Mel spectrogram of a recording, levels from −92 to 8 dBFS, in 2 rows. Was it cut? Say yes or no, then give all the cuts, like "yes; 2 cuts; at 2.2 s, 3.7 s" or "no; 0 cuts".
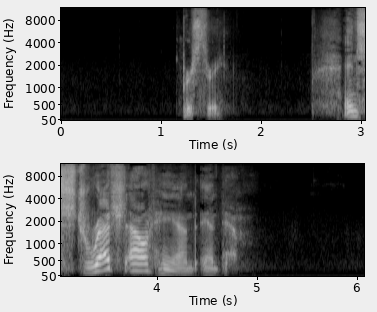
yes; 3 cuts; at 3.0 s, 4.0 s, 4.7 s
